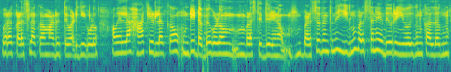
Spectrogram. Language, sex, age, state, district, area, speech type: Kannada, female, 18-30, Karnataka, Yadgir, urban, spontaneous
